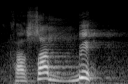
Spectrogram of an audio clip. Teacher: Fasabbih, ba-nya tasdid. Ba yang bertasdid itu seolah-olah huruf double, maka bacanya agak ditekan karena dia double. Fasabbih, ba sama ba-nya double.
